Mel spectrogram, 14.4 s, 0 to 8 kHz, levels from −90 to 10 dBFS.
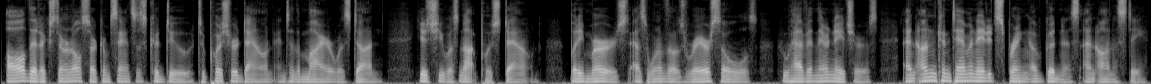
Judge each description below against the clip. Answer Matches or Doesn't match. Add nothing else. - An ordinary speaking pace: Matches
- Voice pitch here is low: Matches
